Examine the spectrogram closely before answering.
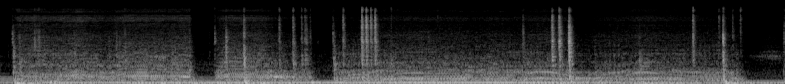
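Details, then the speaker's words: Ferrari 308 electric window regulator binding: the motor drones and labours with uneven strain and pauses as the glass moves, probably dry runners; it will be greased on the runners both sides and the motor lubricated. "as you can hear it's binding so I am going to literally grease her up again make sure I've got it really lubed up all the runners on either side"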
